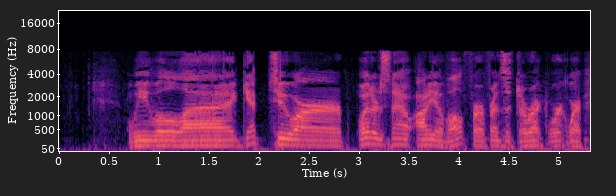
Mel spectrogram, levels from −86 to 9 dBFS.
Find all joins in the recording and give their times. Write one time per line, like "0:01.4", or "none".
none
